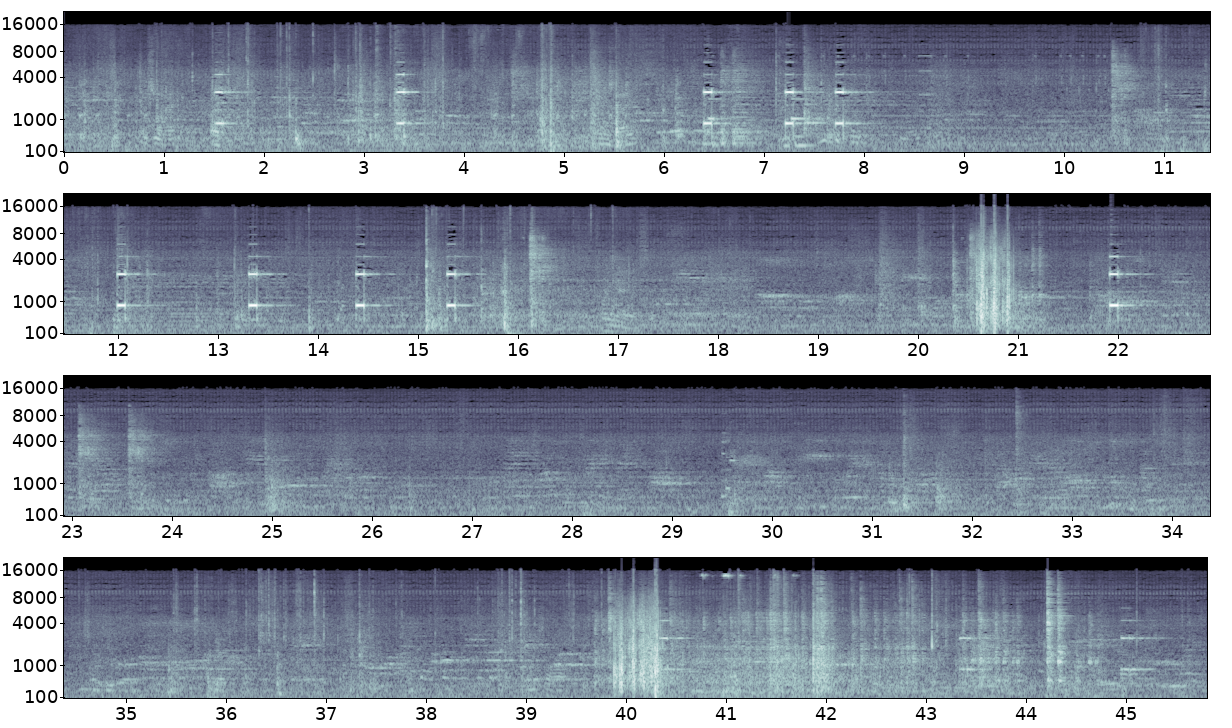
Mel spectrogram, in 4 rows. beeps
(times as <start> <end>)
1.5 1.9, 3.3 3.7, 6.4 8.9, 12.0 12.5, 13.3 13.8, 14.4 15.7, 21.9 22.5, 39.9 40.8, 45.0 45.4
